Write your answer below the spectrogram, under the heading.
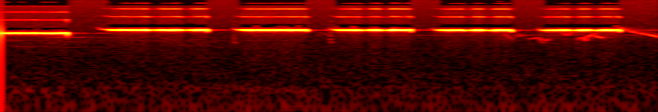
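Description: A white-throated sparrow sings pure, clear whistles: a lower opening note, then a higher held tone, followed by a steady series of repeated high whistled notes, with no voices.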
